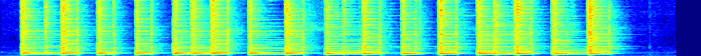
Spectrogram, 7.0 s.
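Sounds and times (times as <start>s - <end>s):
ukulele strumming: 0.0s - 6.4s.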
